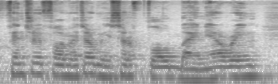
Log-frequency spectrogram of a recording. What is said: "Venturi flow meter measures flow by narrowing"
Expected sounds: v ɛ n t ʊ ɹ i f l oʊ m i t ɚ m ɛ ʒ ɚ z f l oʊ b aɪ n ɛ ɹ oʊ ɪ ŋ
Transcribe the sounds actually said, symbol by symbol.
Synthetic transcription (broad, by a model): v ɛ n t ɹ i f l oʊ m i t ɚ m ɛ s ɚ f l oʊ b aɪ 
